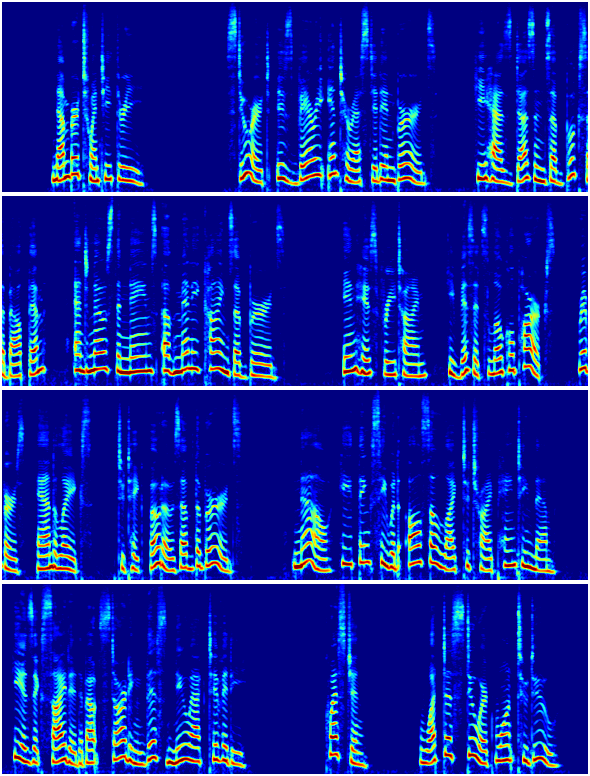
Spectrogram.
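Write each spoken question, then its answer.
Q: What does Stuart want to do?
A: Paint birds.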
